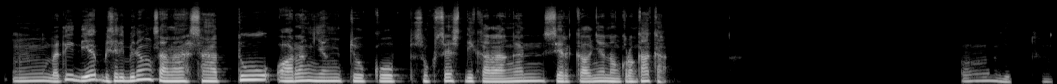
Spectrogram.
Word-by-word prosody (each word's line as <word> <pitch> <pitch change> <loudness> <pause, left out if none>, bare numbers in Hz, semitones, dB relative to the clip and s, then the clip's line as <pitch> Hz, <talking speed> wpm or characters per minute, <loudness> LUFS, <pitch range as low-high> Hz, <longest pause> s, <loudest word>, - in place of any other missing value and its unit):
Mmm, 165 +2 -2
berarti 140 +11 -1
dia 185 +5 +5
bisa 165 -5 -1
dibilang 175 +8 +3
salah 150 -7 +2
satu 155 +10 +1
orang 160 +3 +2
yang 160 -1 +1
cukup 145 -1 -2
sukses 150 +2 -3
di 150 - -1
kalangan 150 +3 0
circle-nya 140 -1 -1
nongkrong 130 -2 -1
Kakak? 155 +1 -3 2.9
Oh, 160 +3 -10
begitu. 125 -4 -14
150 Hz, 100 wpm, -18 LUFS, 145-165 Hz, 2.9 s, dia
